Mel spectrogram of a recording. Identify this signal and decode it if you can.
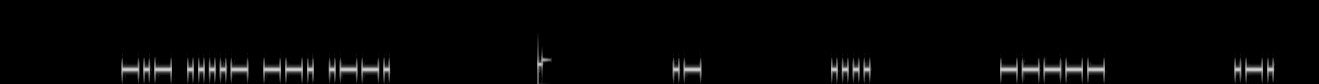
Morse code, heard as a keyed tone, about 22 wpm, spaced as for 9 wpm, 700 Hz. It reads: K4GP AH0R
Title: USA Call Signs - 8x Character Spacing - 22wpm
